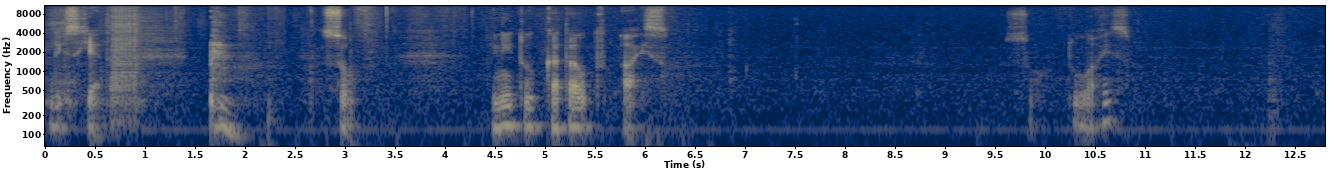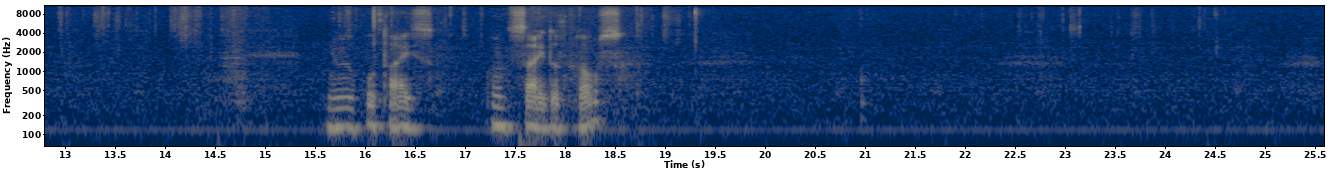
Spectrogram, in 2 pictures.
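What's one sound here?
Folded paper rustles and crinkles under fingers.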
